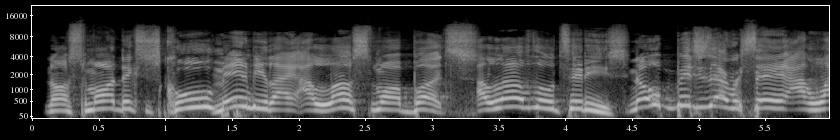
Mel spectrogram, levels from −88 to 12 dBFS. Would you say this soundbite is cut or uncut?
cut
